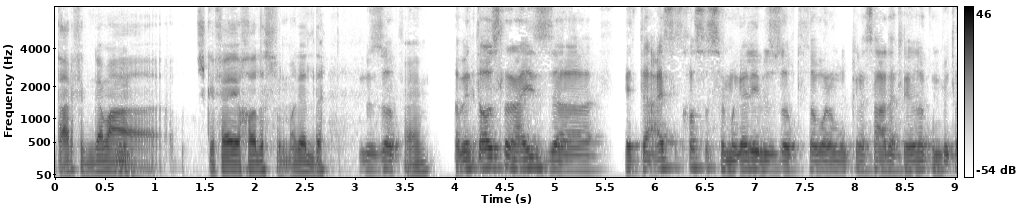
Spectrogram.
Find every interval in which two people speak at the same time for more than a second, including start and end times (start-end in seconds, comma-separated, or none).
none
